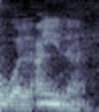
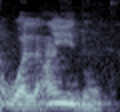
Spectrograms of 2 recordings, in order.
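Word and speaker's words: والعينُ: Itu di bacaan kita di bacaan alqisai itu bukan dibaca ee bukan dibaca wal aina tetapi dibacanya wal ainu yaitu di domah huruf nun terakhirnya.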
